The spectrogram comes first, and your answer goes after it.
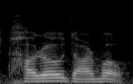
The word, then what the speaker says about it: para dharmo: the principle of euphemism the actual word is para dharma but it's pronounced for euphemistic purpose euphemistic means sounds better right more more poetic in the verse it's para dharmo okay although the word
